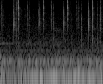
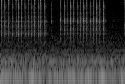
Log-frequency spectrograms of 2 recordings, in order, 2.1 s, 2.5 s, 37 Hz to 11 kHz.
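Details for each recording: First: Pulsar Xlite V2 wireless gaming mouse gripped very tightly: faint crisp crackles and snaps in uneven bursts as the plastic shell flexes. Mild creak; otherwise solid build. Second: Pulsar Xlite V2 and V2 mini wireless gaming mice with Kailh main switches: quick, crisp button clicks in bursts with clean release and no rattle, indicating normal, healthy buttons.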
